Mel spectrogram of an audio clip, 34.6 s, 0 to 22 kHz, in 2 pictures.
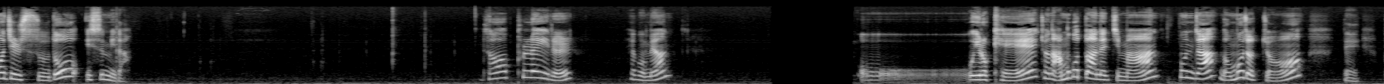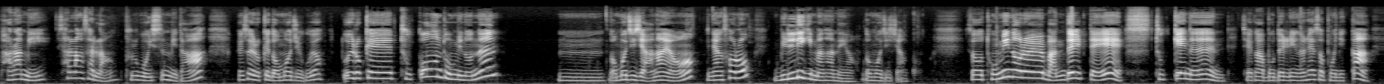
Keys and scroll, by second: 6.2 space, 14.6 space, 22.1 space.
